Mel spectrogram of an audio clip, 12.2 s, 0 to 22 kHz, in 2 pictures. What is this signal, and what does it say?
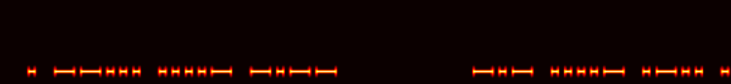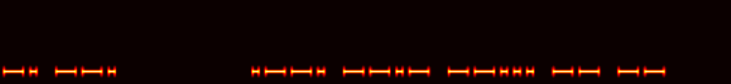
Morse code, heard as a keyed tone, about 22 wpm, 600 Hz. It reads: E74Y K4LRG PQ7MM
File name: Callsigns-22wpm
